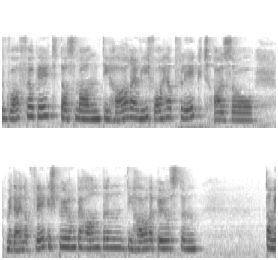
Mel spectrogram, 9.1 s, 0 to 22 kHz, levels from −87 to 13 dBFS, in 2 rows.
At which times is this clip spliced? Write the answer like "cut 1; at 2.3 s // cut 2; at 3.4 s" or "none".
cut 1; at 2.4 s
